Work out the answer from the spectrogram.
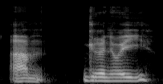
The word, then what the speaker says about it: Grenouille: Grenouille. Grenouille. Grenouille is how you pronounce it.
